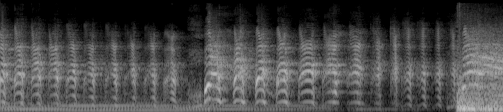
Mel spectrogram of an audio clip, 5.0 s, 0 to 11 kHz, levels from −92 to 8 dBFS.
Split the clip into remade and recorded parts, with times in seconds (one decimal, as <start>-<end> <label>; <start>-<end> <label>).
0.0-3.3 recorded; 3.3-4.0 remade; 4.0-5.0 recorded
